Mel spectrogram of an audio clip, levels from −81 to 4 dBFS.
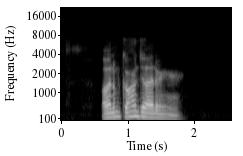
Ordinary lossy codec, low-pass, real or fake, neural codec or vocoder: MP3, 64 kbps; 7.2 kHz; fake; codec, 16 kHz, 0.8 kbps, ZipCodec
